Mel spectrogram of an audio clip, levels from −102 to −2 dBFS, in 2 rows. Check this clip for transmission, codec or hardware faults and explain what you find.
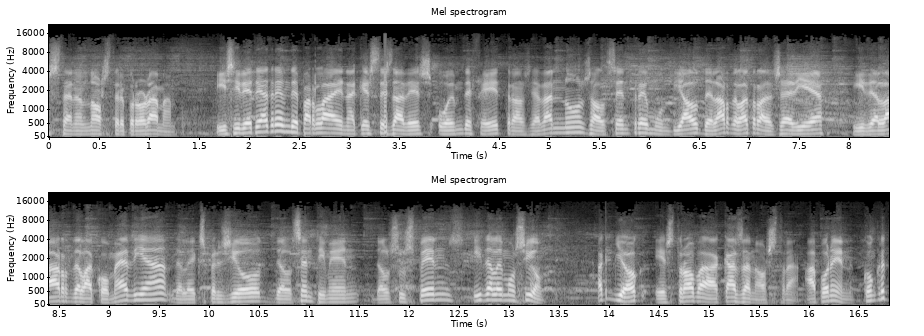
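Two short faults, both from damaged data in a compressed stream. At 3.34 to 3.38 s, and again at 13.97 s, part of the encoded stream arrived wrong, with bytes lost, zeroed or overwritten. The decoder misreads or rejects the affected frames, loses sync and hunts for the next valid frame header before resuming. Each time this produces a brief glitch, a chirp or blip. The first lasts about 36 ms, and the second is near-instant.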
